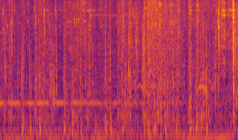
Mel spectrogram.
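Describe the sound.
A horse gallops, its hooves striking the ground in a quick, steady rhythm of many sharp thuds that run through the whole stretch with no voices.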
